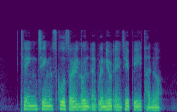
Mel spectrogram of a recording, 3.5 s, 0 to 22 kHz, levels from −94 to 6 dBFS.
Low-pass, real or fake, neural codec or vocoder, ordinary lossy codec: 7.2 kHz; fake; codec, 16 kHz, 1 kbps, FunCodec, trained on LibriTTS, 50 frames a second; none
